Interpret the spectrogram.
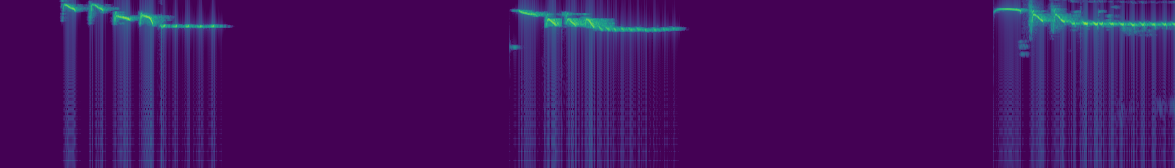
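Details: Eurasian blue tit singing three phrases spaced about three seconds apart, each beginning with high thin notes and stepping down into a fast, ringing trill, the final one longest.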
